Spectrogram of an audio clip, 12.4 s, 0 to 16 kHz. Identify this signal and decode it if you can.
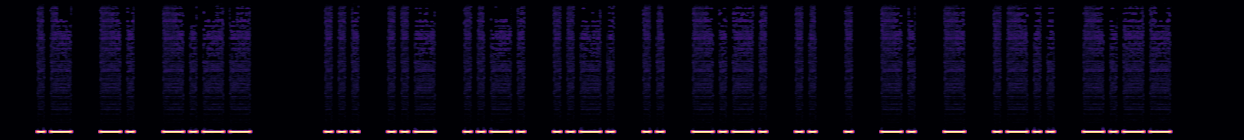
Morse code, heard as a keyed tone, about 18 wpm, spaced as for 15 wpm, 1000 Hz. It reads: ANY SUFFICIENTLY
